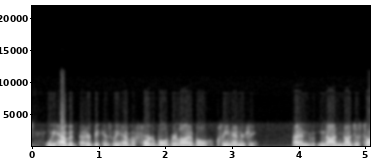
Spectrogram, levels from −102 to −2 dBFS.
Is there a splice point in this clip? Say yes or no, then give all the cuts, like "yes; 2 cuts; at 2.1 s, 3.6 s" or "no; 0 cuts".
no; 0 cuts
